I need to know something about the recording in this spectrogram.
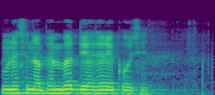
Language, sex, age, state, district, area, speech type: Odia, male, 18-30, Odisha, Ganjam, urban, spontaneous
